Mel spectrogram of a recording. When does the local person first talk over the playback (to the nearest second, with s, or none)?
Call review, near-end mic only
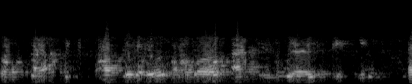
1 s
